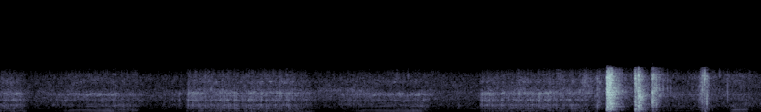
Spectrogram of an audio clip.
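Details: Snoring from two drunk brothers snoring in synchronization, recorded on a phone: repeated low, rattling snores, with short sharp bangs near the end.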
